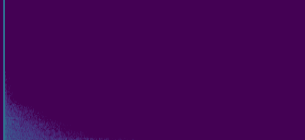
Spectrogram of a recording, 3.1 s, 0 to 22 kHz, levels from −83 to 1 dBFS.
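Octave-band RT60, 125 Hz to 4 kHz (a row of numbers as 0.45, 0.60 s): 3.2, 3.7, 2.9, 2.5, 2.0, 1.6 s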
